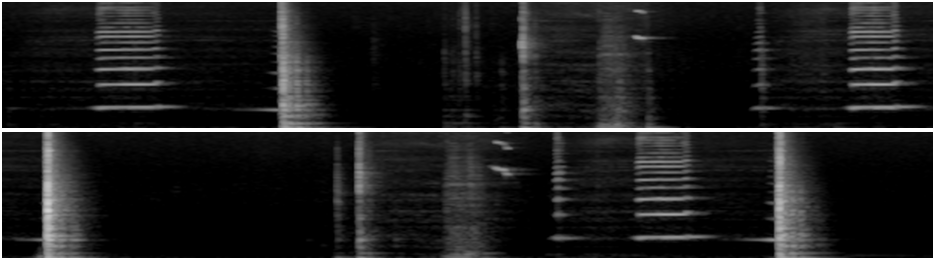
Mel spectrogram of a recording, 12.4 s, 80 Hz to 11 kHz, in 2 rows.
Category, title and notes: Sound effects > Objects / House appliances
Small plate cabinet door - top hinge recording
Subject : In door of a cabinet. Where we put our plates :) Date YMD : 2025 04 Location : Indoor Gergueil France Hardware : Tascam FR-AV2 and a Rode NT5 microphone. Weather : Processing : Trimmed and Normalized in Audacity. Maybe with a fade in and out? Should be in the metadata if there is.
2025, cabinet, cupboard, Dare2025-06A, Door, FR-AV2, hinge, indoor, kitchen, NT5, Rode, Tascam, XY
